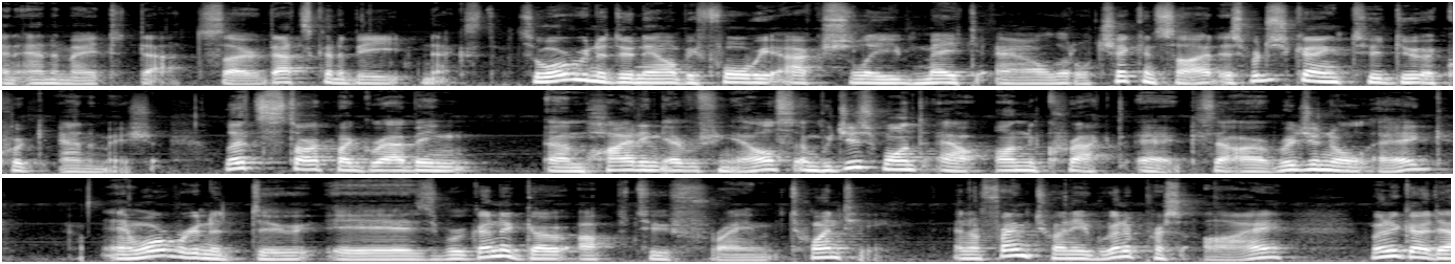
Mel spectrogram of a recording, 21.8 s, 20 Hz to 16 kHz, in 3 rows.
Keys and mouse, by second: 2.5-10.5 drag, 5.7 KP_1, 10.5 middle click, 10.8 click, 10.9 middle click, 11.5 click, 11.6-12.3 middle drag, 12.3 click, 12.4-13.5 middle drag, 13.5 click, 13.7-17.7 middle drag, 17.7-21.7 drag.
